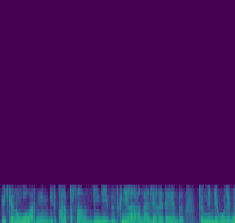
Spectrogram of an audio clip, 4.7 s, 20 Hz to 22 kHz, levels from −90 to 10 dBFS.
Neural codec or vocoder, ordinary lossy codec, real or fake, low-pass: codec, 16 kHz, 8 kbps, FreqCodec, larger model; AAC, 32 kbps; fake; 3.6 kHz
